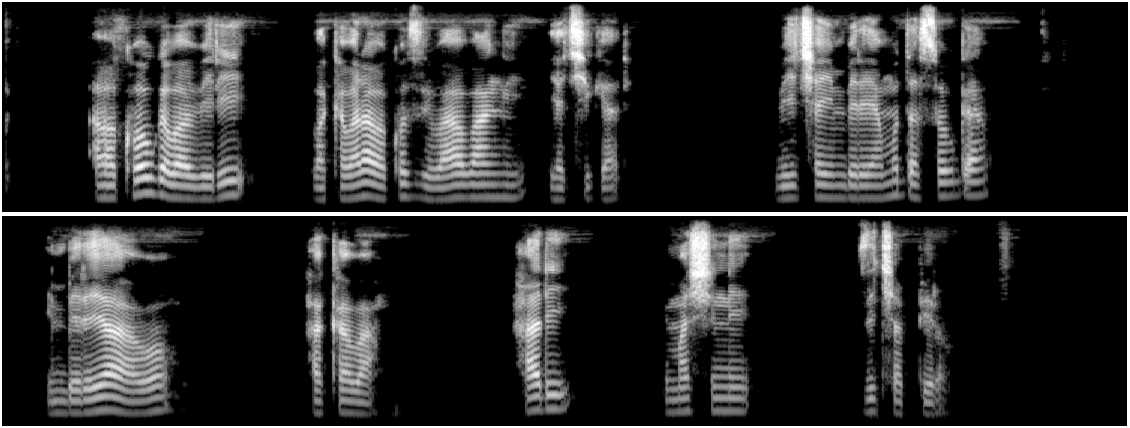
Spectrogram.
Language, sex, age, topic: Kinyarwanda, male, 18-24, finance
